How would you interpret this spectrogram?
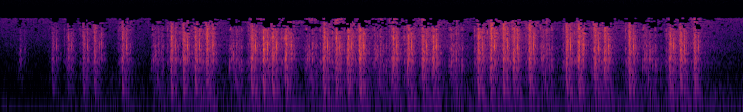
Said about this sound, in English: I ought to have told Mr. Burley I couldn't possibly finish typing this engrossment tonight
